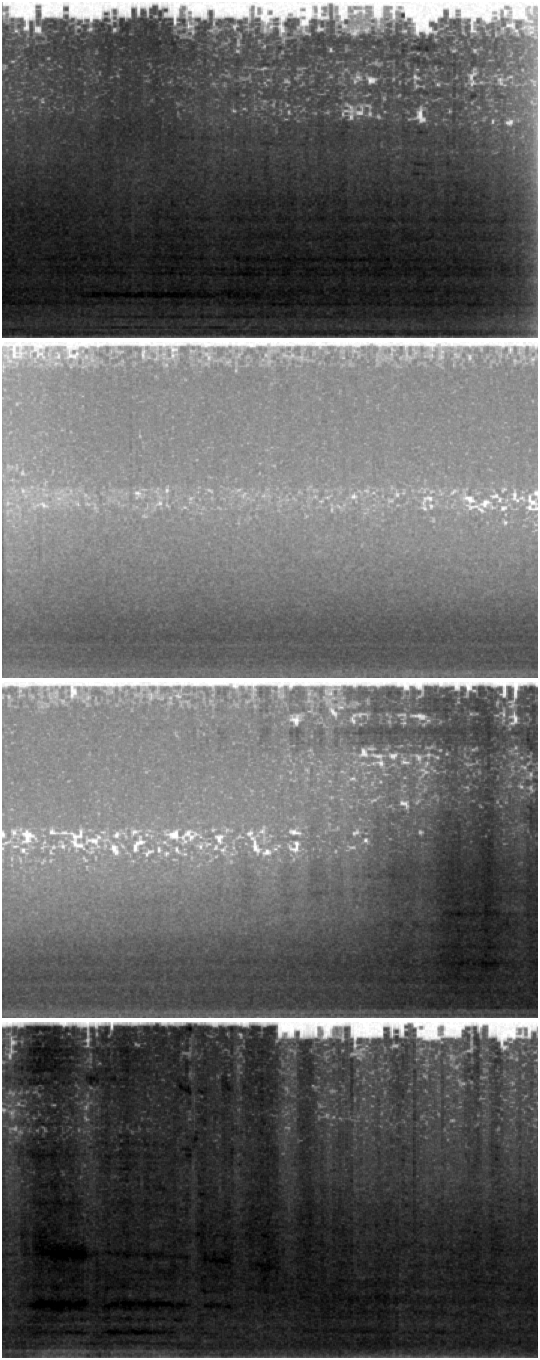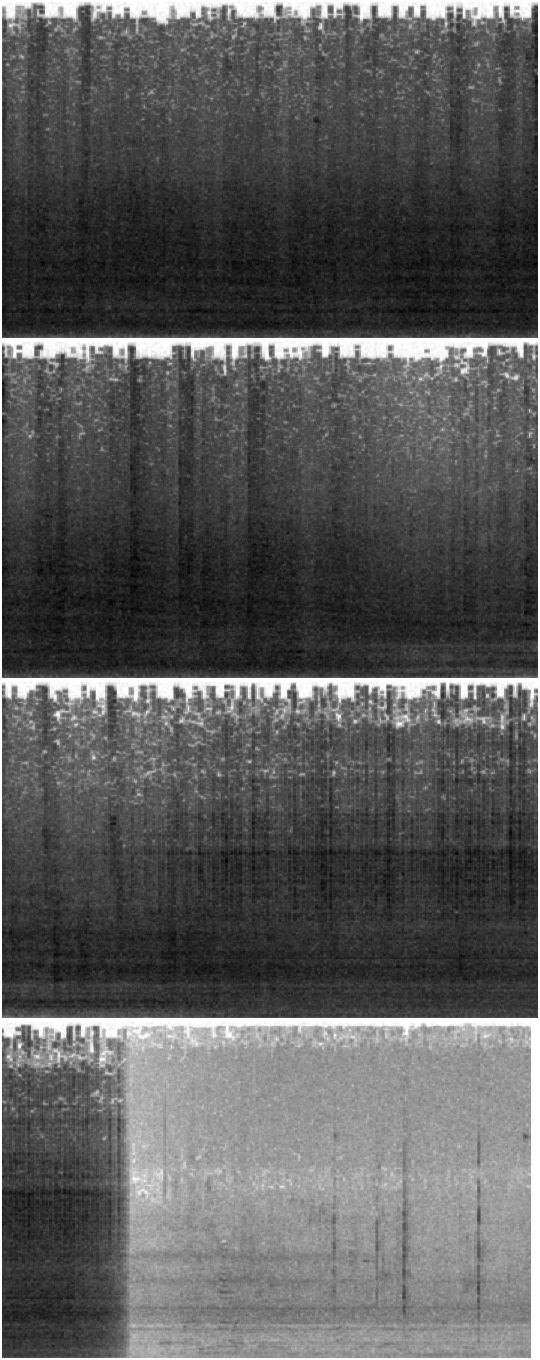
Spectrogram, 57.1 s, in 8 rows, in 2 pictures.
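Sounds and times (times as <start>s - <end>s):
high wheel squeal: 20.3s - 25.2s.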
